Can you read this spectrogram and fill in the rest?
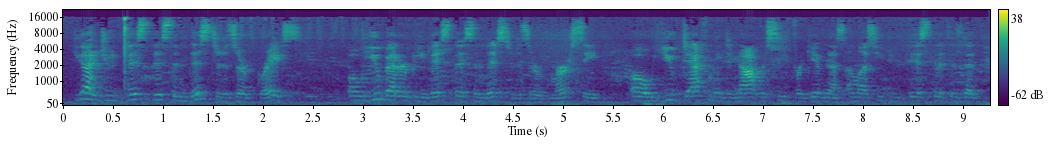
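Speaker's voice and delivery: a quick, quiet parody of a nagging legalist; mock rule-maker. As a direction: rattle off the rules like a smug legalist.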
